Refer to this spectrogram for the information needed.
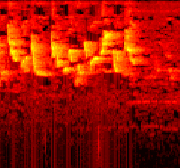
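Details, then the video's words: White-eye in fast, densely packed 'speed' song style, used as tutor material for newly kept white-eyes; rapid high twittered phrases, sharp descending and rising notes tumbling together for about two seconds, then fading. "KECIAL SPEED RAPET ISIAN,COCOK BUAT MASTER KECIAL BARU"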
